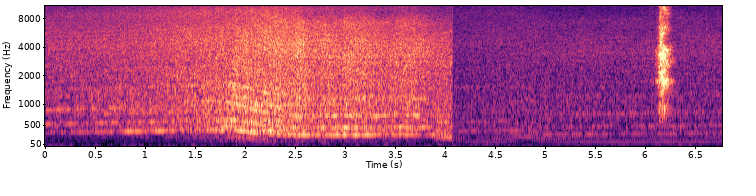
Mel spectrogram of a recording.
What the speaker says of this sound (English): Dupain steps on the gas, and we're green flag racing in the Oreo 300 at Rockingham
